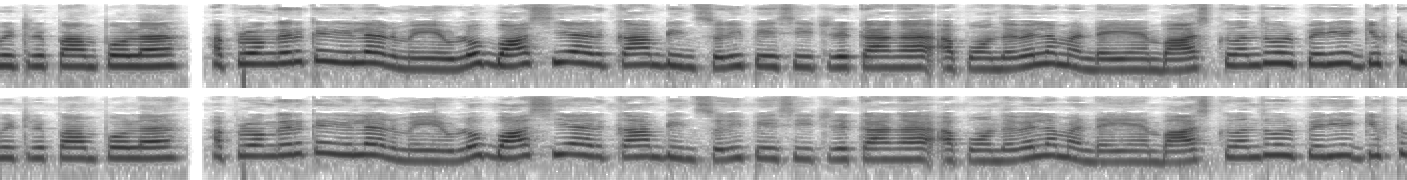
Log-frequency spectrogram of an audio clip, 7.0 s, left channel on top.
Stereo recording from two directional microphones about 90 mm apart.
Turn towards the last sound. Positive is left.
turn(degrees=20)  # may be behind; listen again after turning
